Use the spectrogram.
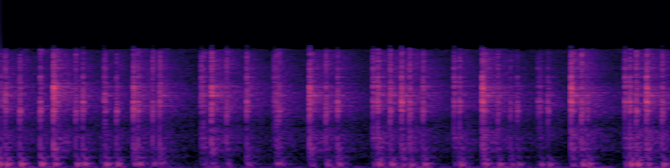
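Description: Long natural nails tap a flat, solid, glossy black glass tabletop in quick clusters of light taps. Each tap is a short, dry click with little ring, over a soft low thump and a bright edge on top.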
